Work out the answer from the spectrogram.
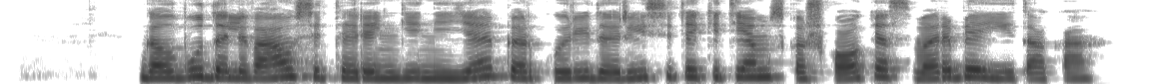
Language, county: Lithuanian, Šiauliai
